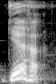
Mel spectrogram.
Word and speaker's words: guerra: Agora, se eu for falar guerra, olha o que aconteceu. No exemplo de cima aqui, ó, eu pronunciei o G e pronunciei o U. Agora, nesse exemplo de baixo aqui, ó, para eu falar guerra, eu usei um único fonema, eu falei o G.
